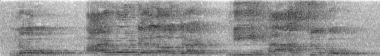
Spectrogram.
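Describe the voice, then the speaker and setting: Stage play ironmaster father, played by a student actor: high-pitched, stern, dismissive, slow declamation. Distant pickup, noisy hall. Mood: angry, dismissive. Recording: distant echoey hall, clear background noise.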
